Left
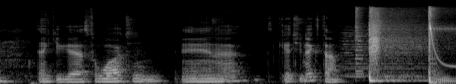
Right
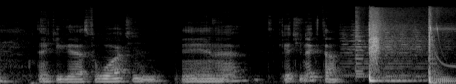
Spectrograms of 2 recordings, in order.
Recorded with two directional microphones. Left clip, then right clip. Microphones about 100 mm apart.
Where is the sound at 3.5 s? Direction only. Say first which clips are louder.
Even; centre (ahead or behind).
